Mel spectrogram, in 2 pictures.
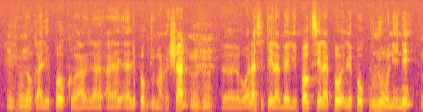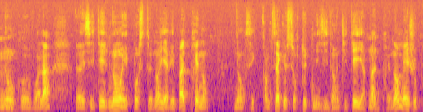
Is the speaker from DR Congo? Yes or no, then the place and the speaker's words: yes; DR Congo; l'argent reste dans notre circuit à nous en tant que Congolais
